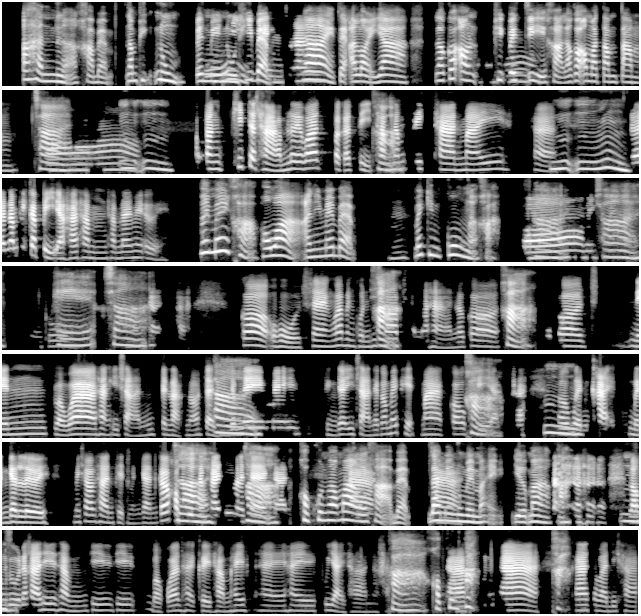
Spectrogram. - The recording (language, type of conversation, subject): Thai, unstructured, คุณเคยลองทำอาหารตามสูตรใหม่ๆ บ้างไหม แล้วผลลัพธ์เป็นอย่างไร?
- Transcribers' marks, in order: laugh; laughing while speaking: "อือ"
